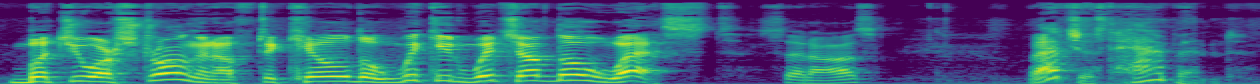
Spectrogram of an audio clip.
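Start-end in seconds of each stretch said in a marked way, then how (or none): 0.1-3.7 loud, higher, booming wizard; commanding great head. A narrator's reading. Great head telling girl she is strong, forceful. Oz head's voice in story. 5.1-6.2 put-on slow, higher girl's reply; simply. A narrator's reading. Dorothy excusing herself to Oz, simple. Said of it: "returned Dorothy simply".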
